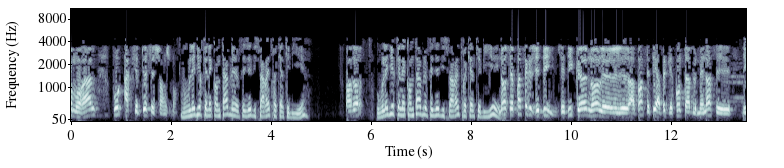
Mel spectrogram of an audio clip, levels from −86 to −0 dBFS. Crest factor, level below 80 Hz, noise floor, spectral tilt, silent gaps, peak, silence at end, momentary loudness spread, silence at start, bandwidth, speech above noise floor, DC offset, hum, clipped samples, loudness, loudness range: 12 dB; -54 dBFS; -71 dBFS; -7.5 dB/octave; none; 0 dBFS; 0 s; 9 LU; 0 s; 4.8 kHz; 58 dB; under 0.1%; none; under 0.1%; -12 LUFS; 6 LU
